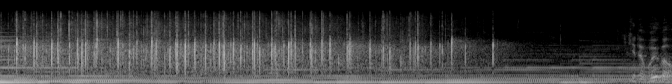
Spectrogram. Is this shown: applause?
yes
